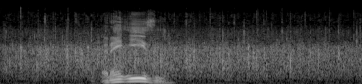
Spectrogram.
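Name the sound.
applause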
